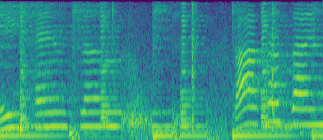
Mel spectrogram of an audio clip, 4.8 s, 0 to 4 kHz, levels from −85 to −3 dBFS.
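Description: Likely sound dropped by the voice detector: transmission halted and comfort noise filled in from 1.82 to 2.28 s, 2.58 to 2.70 s and 3.10 to 3.48 s, so the sound gives way to flat steady noise before returning, over a band that stops at 4 kHz.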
